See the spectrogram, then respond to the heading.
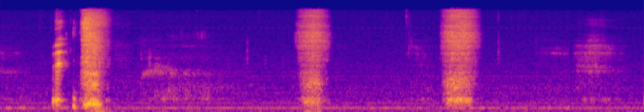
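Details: Girl sneezing while answering the phone, edited loop, allergy: four sharp sneezes in quick succession, one with a brief catch before it, in a quiet room; a sneezing fit.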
